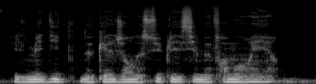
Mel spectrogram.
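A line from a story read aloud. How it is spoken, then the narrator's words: Muttered quietly to himself. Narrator (French): se dit tout bas D'Artagnan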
